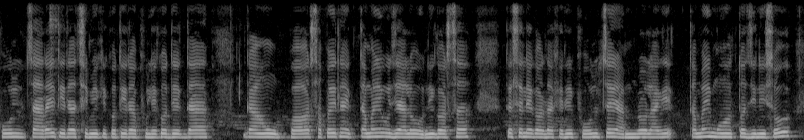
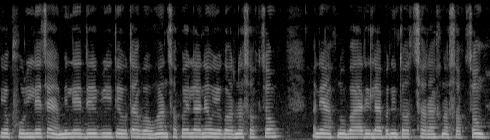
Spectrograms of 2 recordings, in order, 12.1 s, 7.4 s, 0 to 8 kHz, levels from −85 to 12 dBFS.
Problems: constant background noise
